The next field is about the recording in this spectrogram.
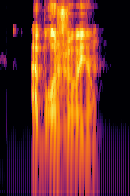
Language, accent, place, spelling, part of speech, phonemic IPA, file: French, France, Lyon, abrogerions, verb, /a.bʁɔ.ʒə.ʁjɔ̃/, LL-Q150 (fra)-abrogerions.wav
- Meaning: first-person plural conditional of abroger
